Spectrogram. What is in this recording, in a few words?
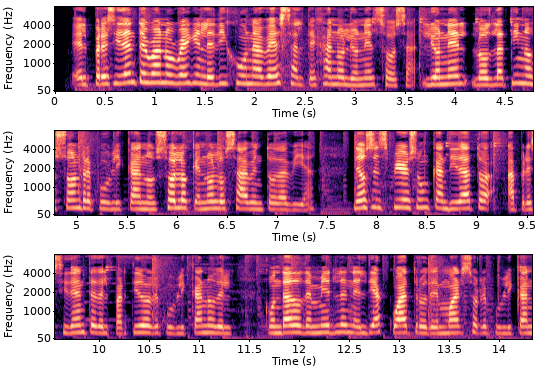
Spanish Radio Ad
